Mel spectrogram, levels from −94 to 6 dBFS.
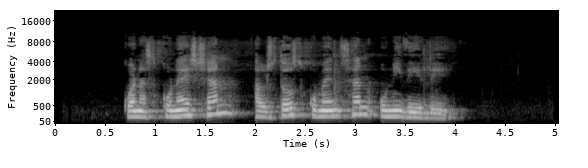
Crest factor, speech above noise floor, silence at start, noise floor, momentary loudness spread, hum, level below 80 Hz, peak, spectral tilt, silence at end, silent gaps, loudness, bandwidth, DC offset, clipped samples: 16 dB; 53 dB; 0.7 s; -77 dBFS; 8 LU; none; -76 dBFS; -8 dBFS; -6 dB/octave; 1.05 s; none; -24 LUFS; 9.6 kHz; under 0.1%; under 0.1%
